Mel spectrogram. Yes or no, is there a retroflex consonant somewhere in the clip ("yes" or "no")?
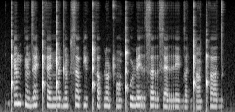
yes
